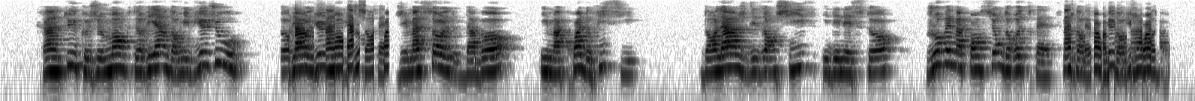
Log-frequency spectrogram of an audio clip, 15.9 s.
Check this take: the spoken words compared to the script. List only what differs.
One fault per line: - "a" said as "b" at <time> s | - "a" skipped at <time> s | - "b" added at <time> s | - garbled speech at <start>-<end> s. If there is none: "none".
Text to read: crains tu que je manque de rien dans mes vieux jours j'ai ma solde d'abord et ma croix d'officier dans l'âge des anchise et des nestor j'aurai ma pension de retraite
- garbled speech at 3.7-5.2 s
- garbled speech at 14.2-15.6 s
